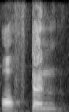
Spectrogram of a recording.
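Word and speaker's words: often: ऑफ्टन, ऑफ्टन होता है भैया, ऑफन नहीं होता है। ब्रिटिश इंग्लिश में ऑफ्टन प्रोनाउंस किया जाता है, हाउ ऑफ्टन, नॉट ऑफन, right.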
